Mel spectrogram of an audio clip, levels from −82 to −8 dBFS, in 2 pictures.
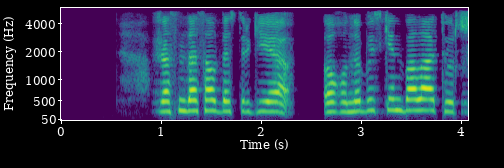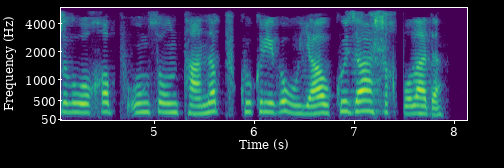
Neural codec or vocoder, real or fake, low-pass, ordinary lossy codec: none; real; 5.4 kHz; AAC, 24 kbps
